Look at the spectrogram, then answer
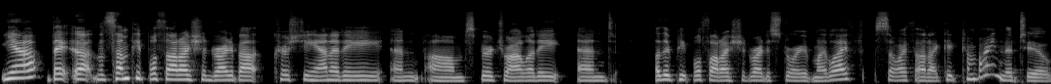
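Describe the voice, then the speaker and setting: Over a quiet background, a woman with an American accent uses an ordinary speaking voice at a medium pitch, keeping a moderate pace with ordinary pitch variation and hardly any pauses. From Maryland, Montgomery County. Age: 60s. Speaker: author and school teacher. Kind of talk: interview.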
